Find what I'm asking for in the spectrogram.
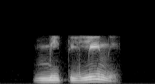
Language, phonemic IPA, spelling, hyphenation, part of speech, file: Greek, /mi.tiˈli.ni/, Μυτιλήνη, Μυ‧τι‧λή‧νη, proper noun, El-Μυτιλήνη.ogg
- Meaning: 1. Mytilene (main town on the island of Lesbos) 2. Mytilene, Lesbos (third largest island in Greece)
